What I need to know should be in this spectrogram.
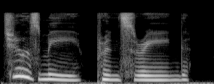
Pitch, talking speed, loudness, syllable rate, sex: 230 Hz, 110 wpm, -16 LUFS, 3.4 syllables/s, female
